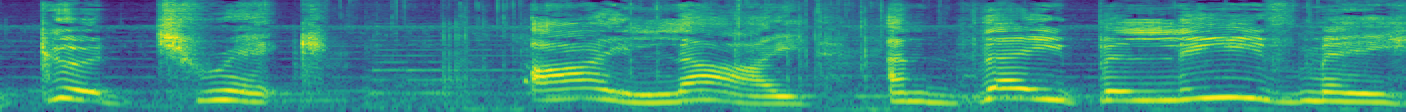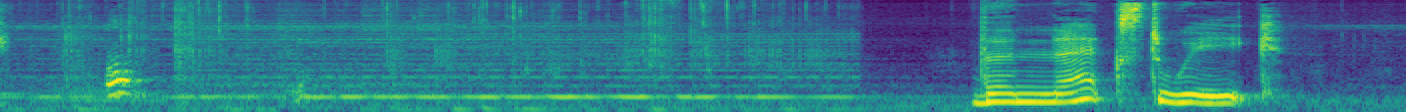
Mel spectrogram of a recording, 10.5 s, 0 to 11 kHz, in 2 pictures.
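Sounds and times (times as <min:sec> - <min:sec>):
speech: 0:00.0 - 0:01.3, 0:02.0 - 0:05.9, 0:08.9 - 0:10.1
dog barking: 0:05.6 - 0:06.5.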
